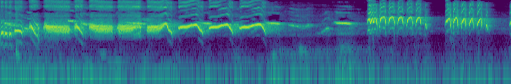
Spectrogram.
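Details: Chinese hwamei, a caged bird kept for song, delivering loud whistled phrases that swoop up and down in repeated notes, then rapid buzzy trilled bursts near the end.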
